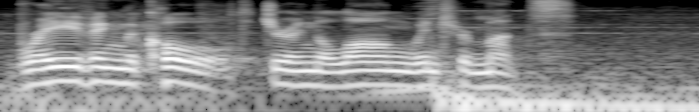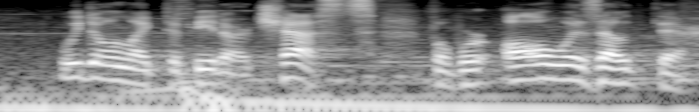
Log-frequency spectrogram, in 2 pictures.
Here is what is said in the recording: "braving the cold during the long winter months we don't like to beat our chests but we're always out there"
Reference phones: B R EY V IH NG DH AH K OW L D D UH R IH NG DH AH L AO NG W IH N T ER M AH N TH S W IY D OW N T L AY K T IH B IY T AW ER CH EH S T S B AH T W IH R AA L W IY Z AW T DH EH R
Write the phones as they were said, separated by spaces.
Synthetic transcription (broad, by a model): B R EY V IH NG DH AH K OW L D D UH R IH NG DH AH L AO NG W IH N T ER M AH N TH S W IY D OW N T L AY K T IH B IY T AW ER CH EH S T S B AH T W IH R AA L W IY Z AW T DH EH R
